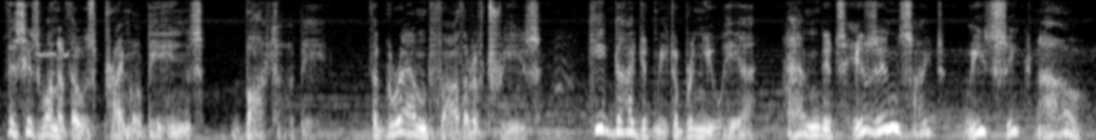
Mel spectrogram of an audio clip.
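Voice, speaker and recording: An actor playing a wise, kindly mentor in a video game, telling lore in a measured, theatrical way. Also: male voice, fairly high pitch, gravelly, soft background music, heavily acted. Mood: solemn storytelling. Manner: measured, expressive storytelling. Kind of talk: video game character acting.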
